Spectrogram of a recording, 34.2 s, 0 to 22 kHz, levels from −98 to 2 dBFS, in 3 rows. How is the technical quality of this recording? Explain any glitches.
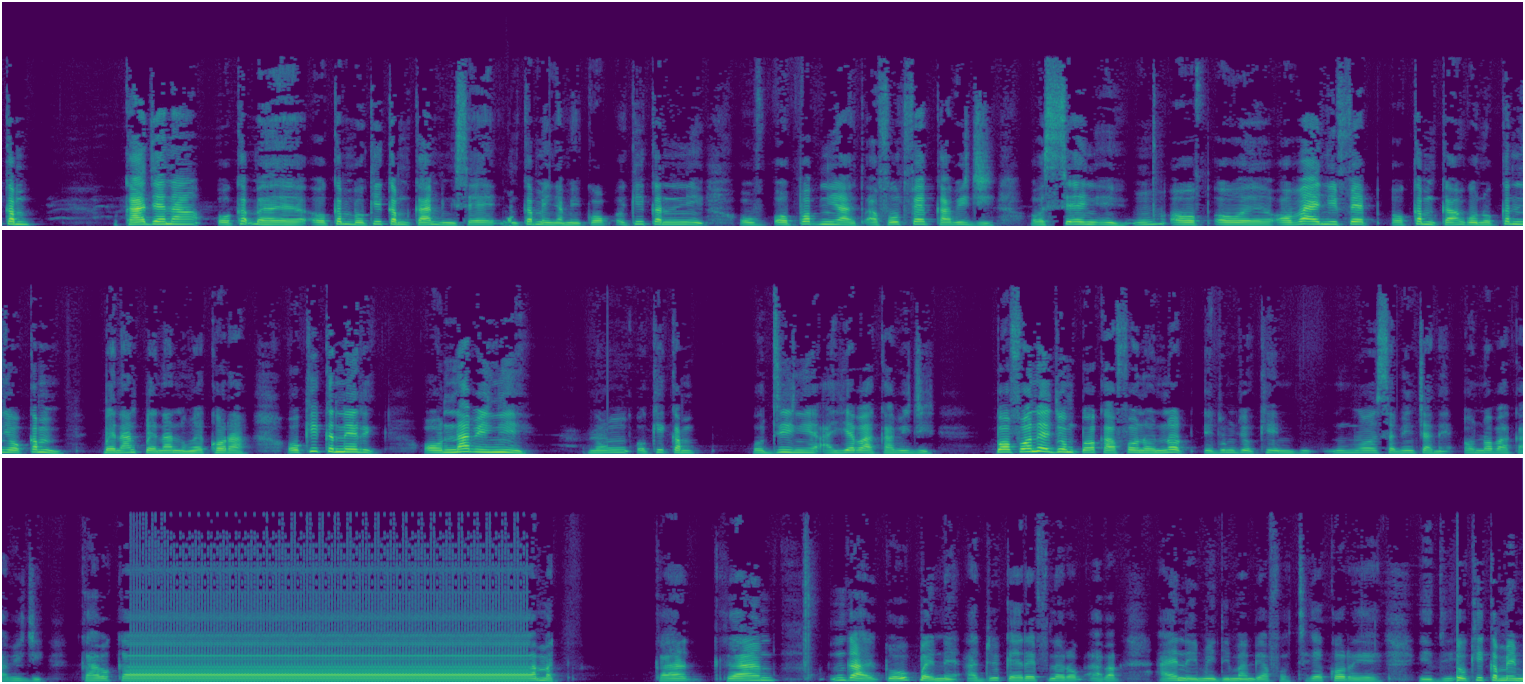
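The speech has two distinct glitches, one tiny and one long.

At 3.75 s there's a brief stutter from repeated frames: a 26.1 ms block plays twice, which fits a single compressed frame being sent again. You hear a quick hiccup, and the audio runs 26.1 ms longer.

From 23.78 s to 26.78 s there's a system hang loop. The machine froze while the sound hardware kept cycling one 23.22 ms chunk, which fits a 1024-sample buffer. It repeats about 129 times and comes out as a steady 43.1 Hz buzz.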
